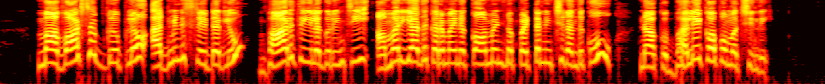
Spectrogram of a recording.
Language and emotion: Telugu, angry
